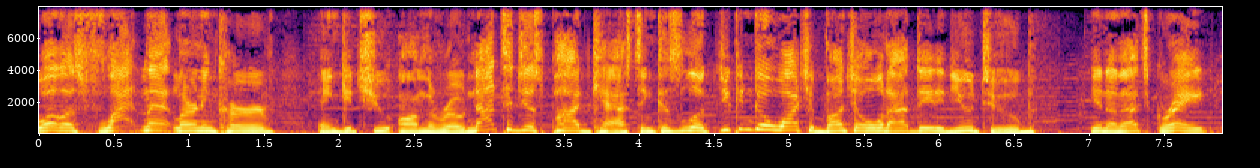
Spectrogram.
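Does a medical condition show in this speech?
No.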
